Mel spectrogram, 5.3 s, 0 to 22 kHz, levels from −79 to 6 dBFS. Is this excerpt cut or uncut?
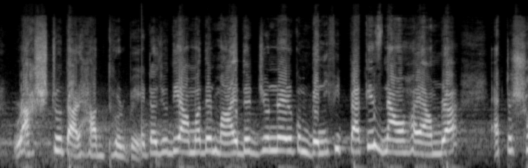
cut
